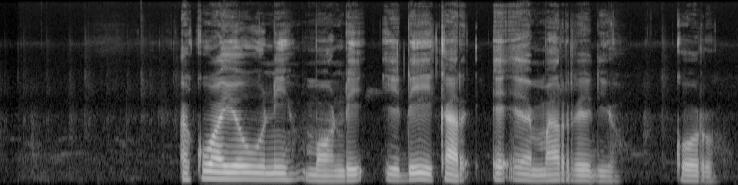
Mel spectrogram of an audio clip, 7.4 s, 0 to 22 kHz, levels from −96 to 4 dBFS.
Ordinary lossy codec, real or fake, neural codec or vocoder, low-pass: none; fake; vocoder, 44.1 kHz, 128 mel bands every 256 samples, BigVGAN v2; none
